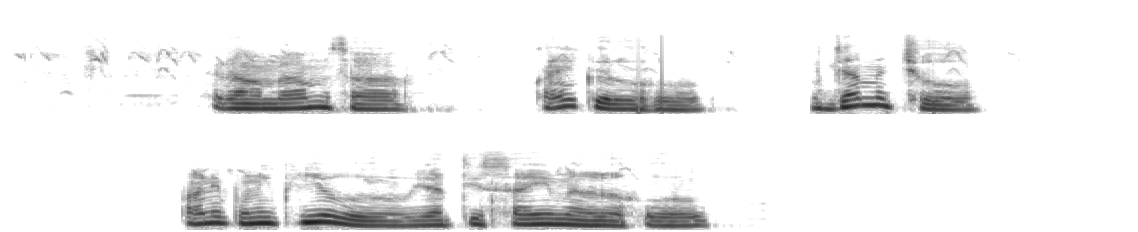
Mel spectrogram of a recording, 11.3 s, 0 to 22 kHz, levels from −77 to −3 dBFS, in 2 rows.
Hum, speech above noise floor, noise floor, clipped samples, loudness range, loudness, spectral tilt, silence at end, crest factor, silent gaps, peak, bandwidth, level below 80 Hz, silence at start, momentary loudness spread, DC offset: none; 31 dB; -54 dBFS; under 0.1%; 5 LU; -25 LUFS; -8.5 dB/octave; 2.15 s; 18 dB; 2.56-2.65 s, 3.88-4.02 s, 5.30-6.22 s, 6.28-6.55 s; -8 dBFS; 7.2 kHz; -60 dBFS; 0.45 s; 12 LU; under 0.1%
